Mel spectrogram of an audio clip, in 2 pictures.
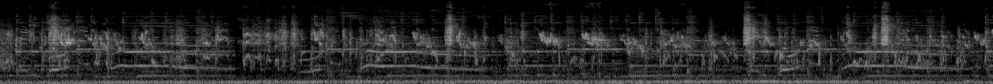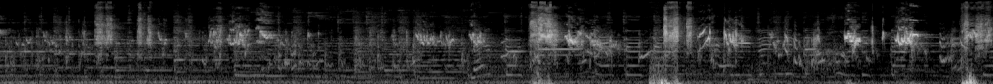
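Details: A happy budgerigar keeps up busy, high chirps and squawks over a background of music.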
